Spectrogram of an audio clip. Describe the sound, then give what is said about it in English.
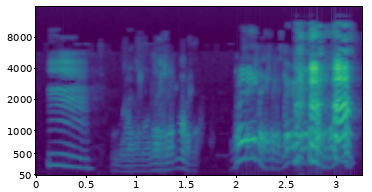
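A person gargles with something in the mouth, imitating a phlegmy voice: a voiced, bubbling rattle in three bursts, the last one longest and loudest. “He sounds just like that, except whatever you had in your mouth just now is lighter than the phlegm that he seems to be gargling”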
